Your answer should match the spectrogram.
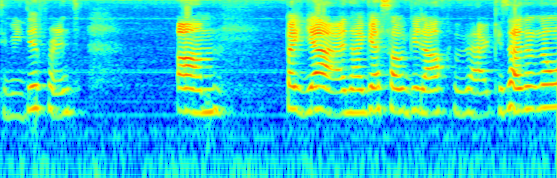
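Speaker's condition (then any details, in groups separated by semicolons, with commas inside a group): Cerebral palsy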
